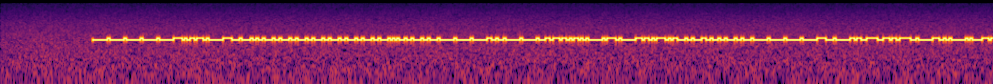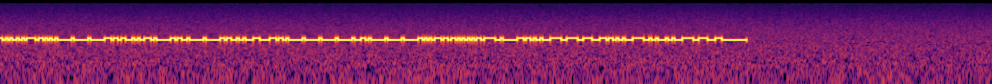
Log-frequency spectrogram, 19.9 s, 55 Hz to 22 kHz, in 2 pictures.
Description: RTTY (45.45 baud, 170 Hz shift), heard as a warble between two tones, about 1360 Hz centre. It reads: OK6PU DE EB0OLT TNX FER CALL. UR RST 559 559.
